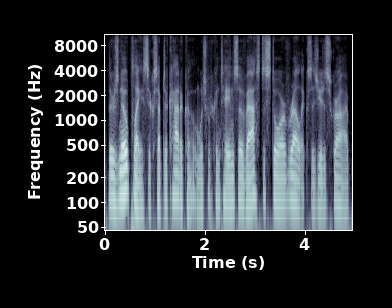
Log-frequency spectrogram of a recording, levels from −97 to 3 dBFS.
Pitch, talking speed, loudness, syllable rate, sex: 100 Hz, 230 wpm, -20 LUFS, 6.1 syllables/s, male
